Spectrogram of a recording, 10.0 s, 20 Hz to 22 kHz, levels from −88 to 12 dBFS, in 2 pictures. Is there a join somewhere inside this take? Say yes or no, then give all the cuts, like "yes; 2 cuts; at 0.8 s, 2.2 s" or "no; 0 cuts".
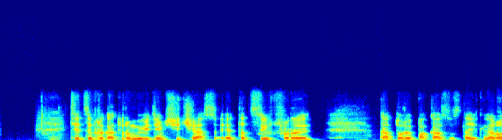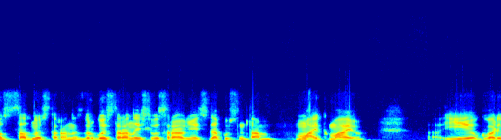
no; 0 cuts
